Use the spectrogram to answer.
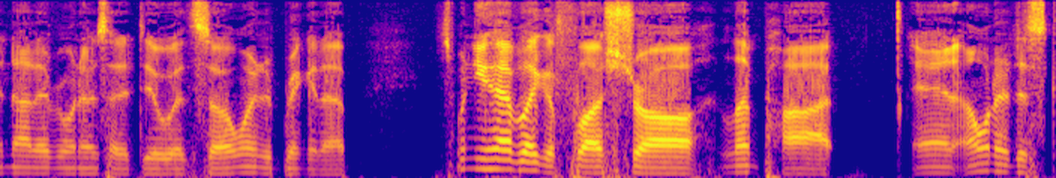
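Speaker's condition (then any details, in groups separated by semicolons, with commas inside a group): No condition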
